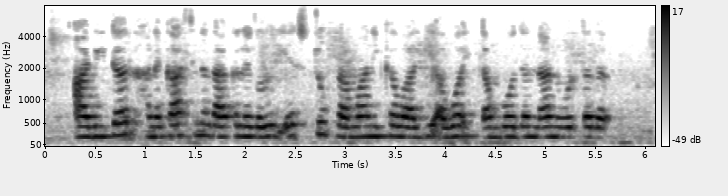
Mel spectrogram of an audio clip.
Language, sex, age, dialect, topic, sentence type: Kannada, female, 25-30, Dharwad Kannada, banking, statement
